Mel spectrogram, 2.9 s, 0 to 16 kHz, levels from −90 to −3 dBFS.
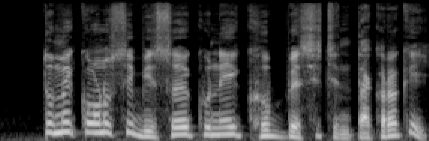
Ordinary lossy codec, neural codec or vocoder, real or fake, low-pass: MP3, 96 kbps; none; real; 14.4 kHz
